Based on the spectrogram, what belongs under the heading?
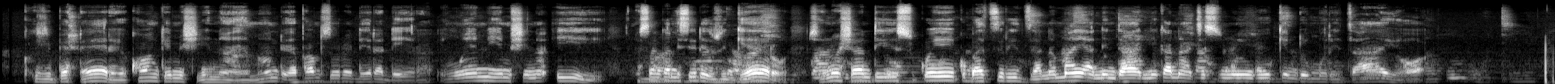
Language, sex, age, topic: Ndau, male, 18-24, health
